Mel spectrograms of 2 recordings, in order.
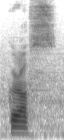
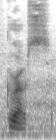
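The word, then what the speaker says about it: Groß: letter I don't and apparently that's like a SS or something like that like that's how you pronounce it so it's i believe it's gross and i actually heard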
